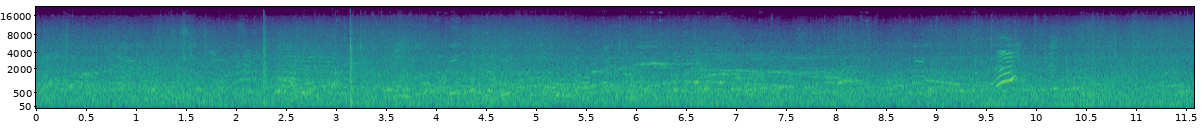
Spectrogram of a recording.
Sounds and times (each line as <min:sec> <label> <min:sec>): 0:00.0 people swimming 0:11.5
0:00.0 voices 0:11.5
0:00.0 water sounds 0:11.5
0:01.4 splash 0:05.2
